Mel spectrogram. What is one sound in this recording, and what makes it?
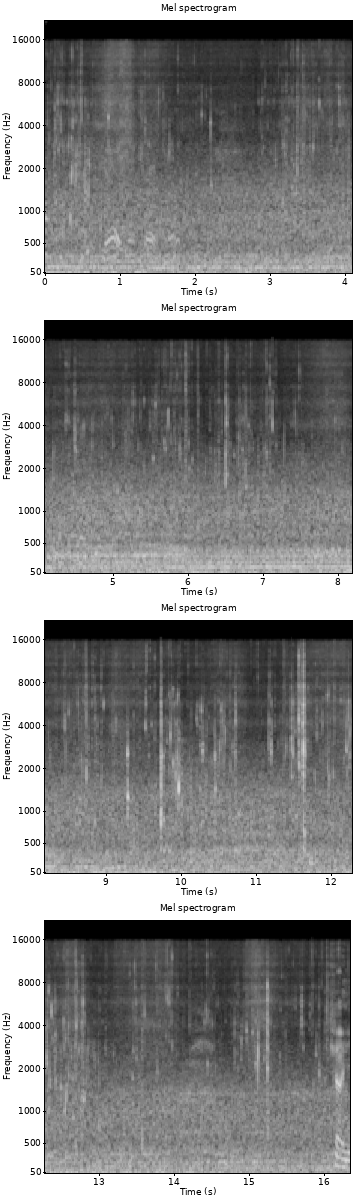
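A kayak paddle splashes in water.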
